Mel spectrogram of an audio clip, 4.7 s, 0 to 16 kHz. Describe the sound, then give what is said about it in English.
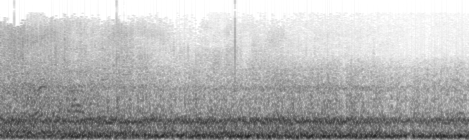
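A rocket's main engines roar with a loud, constant, deep rumble that fills the whole stretch, rough and crackling, without pause or change in strength. “6, 5, 4, we've gone for main engine start, we have”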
